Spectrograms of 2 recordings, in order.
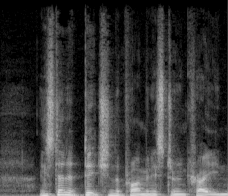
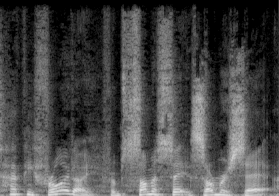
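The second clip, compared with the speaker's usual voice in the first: put-on jokey high, swooping Somerset accent; 8 semitones higher than usual. Host reading out a viewer's greeting from Somerset, mock Somerset accent. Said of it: "speak with a Somerset accent".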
